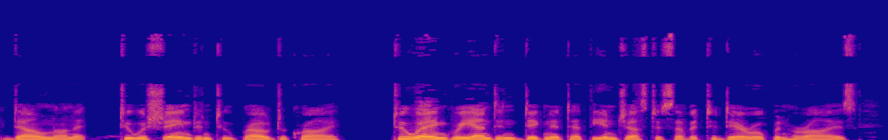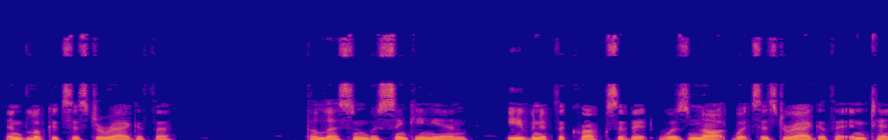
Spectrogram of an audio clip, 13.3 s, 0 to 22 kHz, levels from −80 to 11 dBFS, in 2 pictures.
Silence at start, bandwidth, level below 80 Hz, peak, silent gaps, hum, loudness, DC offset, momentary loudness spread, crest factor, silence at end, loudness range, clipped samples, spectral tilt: 0 s; 17 kHz; -60 dBFS; -2 dBFS; 2.77-2.90 s, 8.25-8.54 s; none; -19 LUFS; under 0.1%; 10 LU; 16 dB; 0 s; 6 LU; under 0.1%; -6 dB/octave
